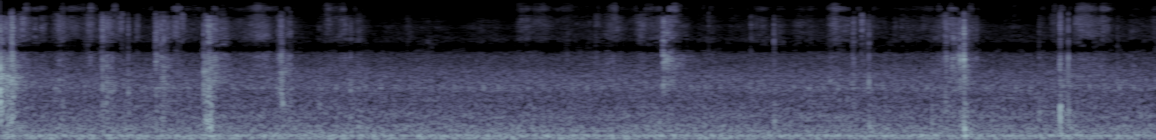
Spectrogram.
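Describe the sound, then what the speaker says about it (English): Tarot cards being shuffled by hand, a steady close-up papery riffling and rustling with repeated soft snaps and flicks, heard alone without talk. "y'all seeing me shuffle once again"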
